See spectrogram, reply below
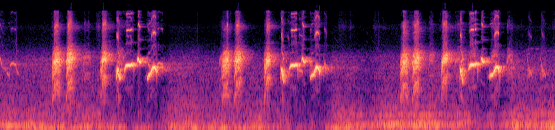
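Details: Sooty-headed bulbul calling to wild birds, a sound for attracting bulbuls. Three bursts, each a few crisp ticks followed by a cheerful tumbling warble, repeated about every one and a half seconds.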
